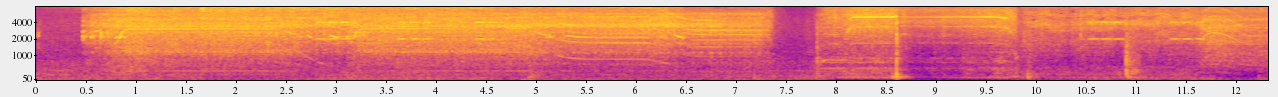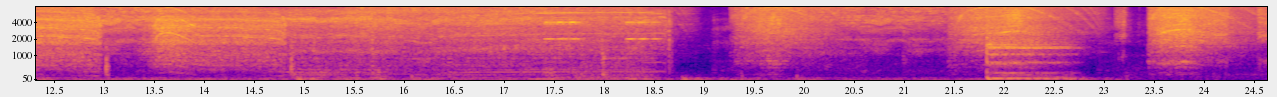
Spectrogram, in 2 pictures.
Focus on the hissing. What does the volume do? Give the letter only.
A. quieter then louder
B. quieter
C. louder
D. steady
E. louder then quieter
B.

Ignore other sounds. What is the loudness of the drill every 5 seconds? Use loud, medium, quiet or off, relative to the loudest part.
loud, loud, medium, quiet, quiet.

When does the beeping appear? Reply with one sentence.
You can hear the beeping from 2.8 to 4.7 s, from 10.5 to 11.8 s and from 17.4 to 18.6 s.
